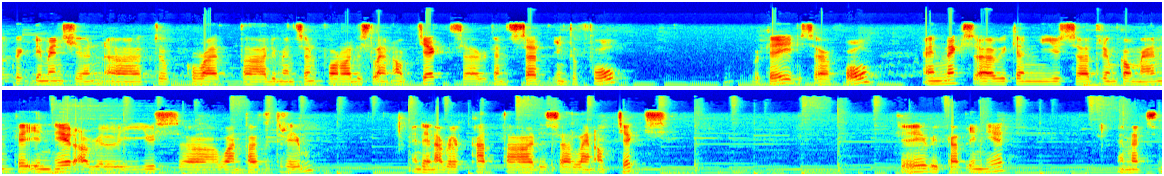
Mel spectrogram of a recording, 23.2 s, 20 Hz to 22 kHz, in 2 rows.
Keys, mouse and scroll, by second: 0.5 click, 5.8 4, 6.5 click, 10.8 click, 14.2 click, 16.9 click.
